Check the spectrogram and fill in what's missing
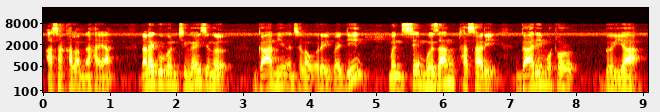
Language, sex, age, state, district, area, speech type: Bodo, male, 30-45, Assam, Chirang, rural, spontaneous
